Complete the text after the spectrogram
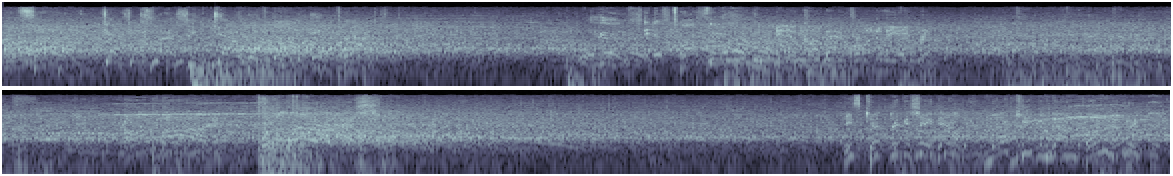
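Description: A large crowd cheers and roars steadily in an arena.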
